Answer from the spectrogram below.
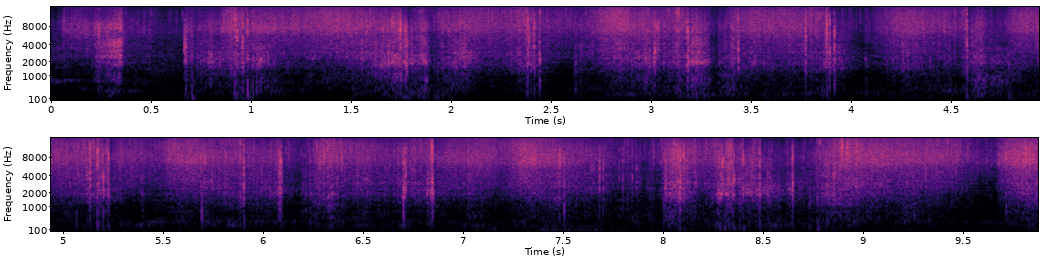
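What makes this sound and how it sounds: A small white styrofoam packing block, held in the hand and against the microphone, is rubbed and squeezed with long nails and fingers. The result is a steady stream of bright, squeaky crunching and crackling, with sharper scratches breaking through and almost no low end.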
